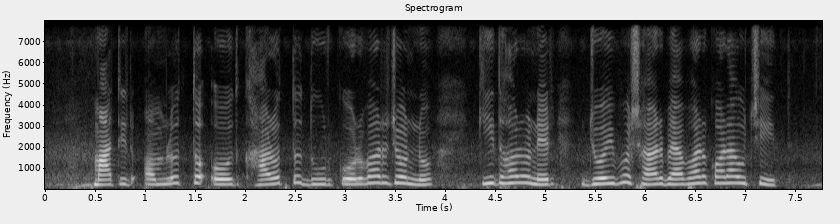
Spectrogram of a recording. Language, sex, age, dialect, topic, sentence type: Bengali, female, 18-24, Northern/Varendri, agriculture, question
